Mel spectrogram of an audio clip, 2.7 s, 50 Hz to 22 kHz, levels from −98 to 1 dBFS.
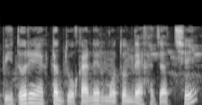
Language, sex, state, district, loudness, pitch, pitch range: Bengali, male, West Bengal, Alipurduar, -18 LUFS, 110 Hz, 100-135 Hz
